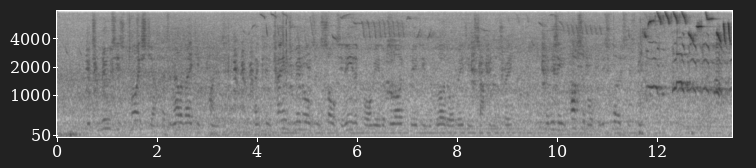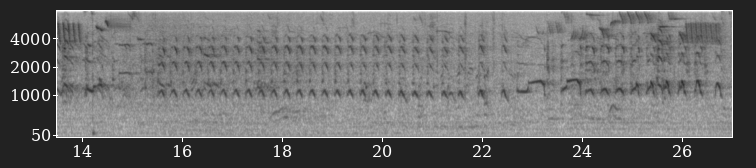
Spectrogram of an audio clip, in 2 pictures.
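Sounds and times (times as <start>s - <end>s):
bird repeated calls: 0.0s - 27.0s
high bird trills and chirps: 3.4s - 27.0s.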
